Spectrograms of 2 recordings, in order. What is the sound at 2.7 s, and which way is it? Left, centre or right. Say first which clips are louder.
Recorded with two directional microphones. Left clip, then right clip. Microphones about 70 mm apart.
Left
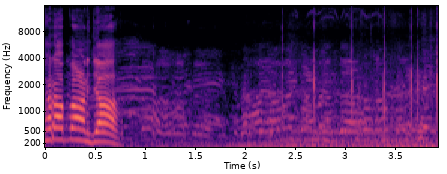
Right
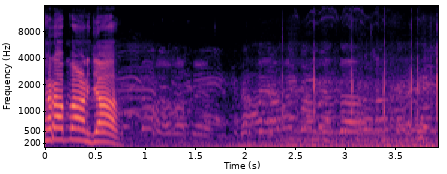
Run: right 3 dB; left.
